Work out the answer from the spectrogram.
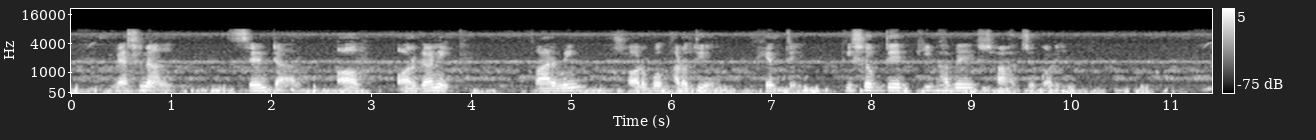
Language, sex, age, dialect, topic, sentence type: Bengali, male, 41-45, Standard Colloquial, agriculture, question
